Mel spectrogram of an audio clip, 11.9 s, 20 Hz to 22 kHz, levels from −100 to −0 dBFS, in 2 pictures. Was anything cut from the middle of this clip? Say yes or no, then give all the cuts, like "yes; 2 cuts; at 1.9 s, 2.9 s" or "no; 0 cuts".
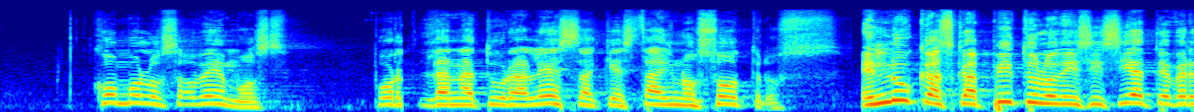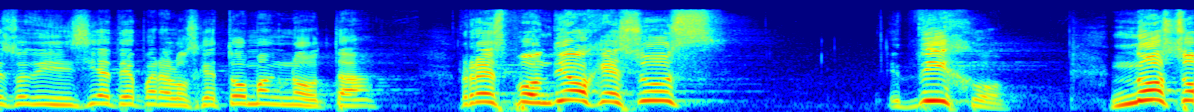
yes; 3 cuts; at 2.0 s, 4.3 s, 8.1 s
